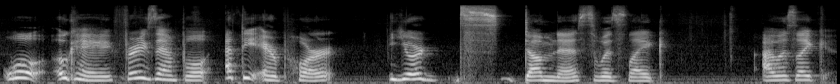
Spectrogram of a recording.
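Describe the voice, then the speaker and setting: A woman's voice: mid-range voice, slow. A woman in her twenties chatting casually about her resolutions, telling a story with lots of fillers and restarts. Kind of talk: casual chat.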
